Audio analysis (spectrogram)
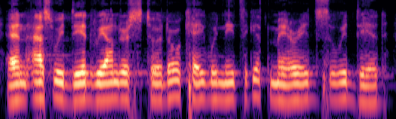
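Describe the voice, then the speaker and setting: A man in his sixties speaks English with a Swedish accent, his voice sitting at a middle pitch. He addresses a church as a visiting missionary, earnest and halting, often stopping to restart a thought. His words ring out with the long reverb of a big sanctuary. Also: monotone. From Sweden. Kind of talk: church talk. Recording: long reverb of a large hall.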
